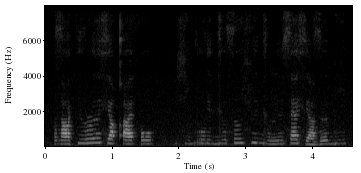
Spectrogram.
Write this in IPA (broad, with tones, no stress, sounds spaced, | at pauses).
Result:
z ɑ˨ kʲ ɯ˧ ɹ ø˦ xʲ ɑ˦ qʼ æ˧ h o˧ | ç i˨˦ b r u˧ ɾʲ ø˧ ɡʲ ɯ˧ s ɯ˦ ç y˦ ɡʲ u˨ n y˧ s æ˦ xʲ ɑ˨ z ø˦ b i˦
